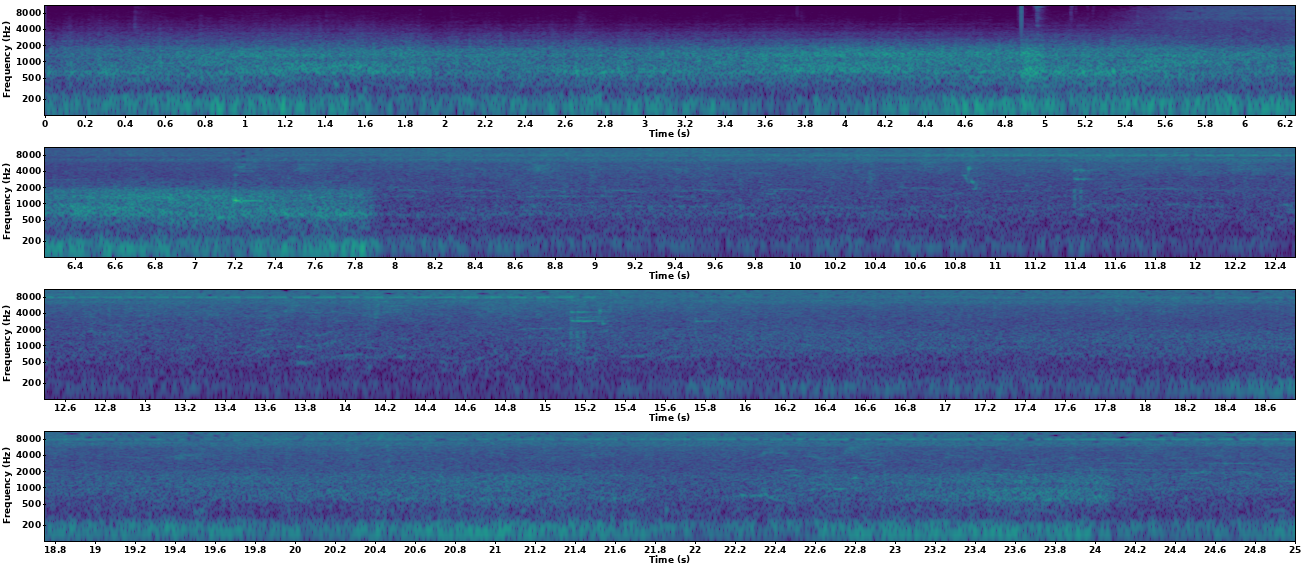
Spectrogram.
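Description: A glass bowl of water rolls across a hard surface with a low rumble.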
